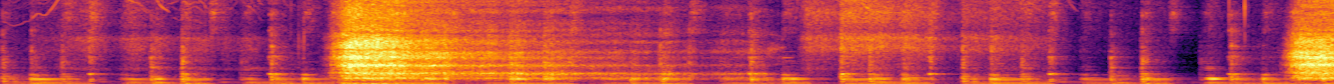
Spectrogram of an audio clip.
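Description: A slow, deep breath drawn in and let out during a guided breathing exercise, hands raised on the inhale and lowered on the exhale, a long airy rush rising and fading, over steady soft background music with no talking.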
